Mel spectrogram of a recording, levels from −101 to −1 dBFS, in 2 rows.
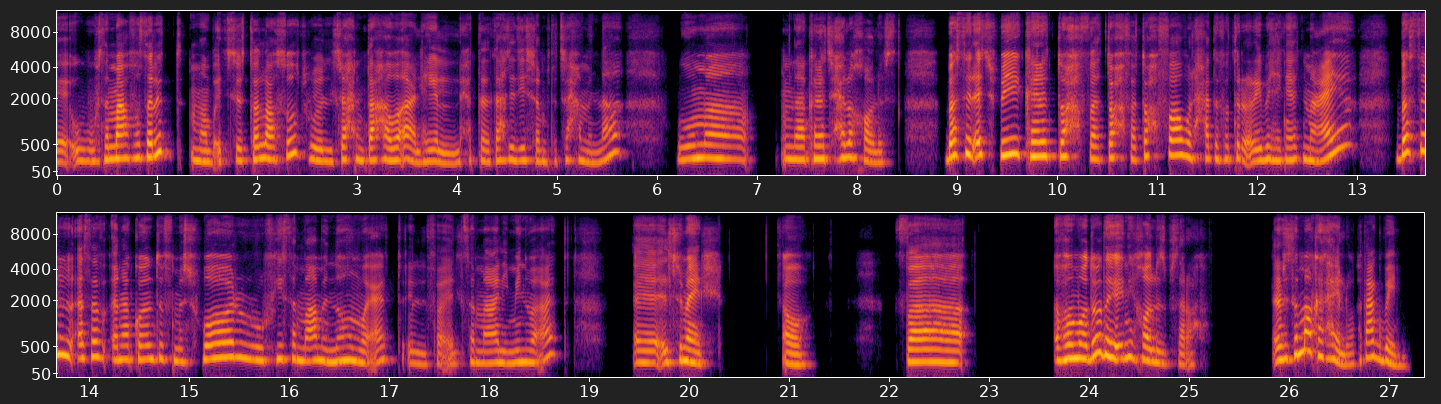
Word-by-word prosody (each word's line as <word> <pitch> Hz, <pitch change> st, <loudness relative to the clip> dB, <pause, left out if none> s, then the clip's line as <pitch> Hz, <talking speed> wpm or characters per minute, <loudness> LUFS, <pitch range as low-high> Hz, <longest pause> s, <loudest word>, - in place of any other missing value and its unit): وسماعة 230 Hz, +5 st, +2 dB
فصلت 320 Hz, +7 st, +1 dB
ما 200 Hz, -3 st, -1 dB
بقيتش 185 Hz, +1 st, -7 dB
تطلّع 230 Hz, +3 st, +1 dB
صوت، 300 Hz, +6 st, -3 dB
والشاحن 220 Hz, +1 st, -2 dB
بتاعها 220 Hz, +1 st, 0 dB
وقع 220 Hz, +1 st, +2 dB
اللي 185 Hz, 0 st, -6 dB
هي 200 Hz, +1 st, -2 dB
الحتة 185 Hz, +4 st, -7 dB
اللي 190 Hz, -, -6 dB
تحت 210 Hz, +1 st, -3 dB
دي 215 Hz, -1 st, -3 dB
عشان 200 Hz, -2 st, -5 dB
بتتشحن 210 Hz, +3 st, -9 dB
منّها، 220 Hz, -, -5 dB, 0.5 s
وما 235 Hz, -1 st, 0 dB, 0.3 s
ما 230 Hz, -1 st, 0 dB
كانتش 235 Hz, +1 st, 0 dB
حلوة 255 Hz, +2 st, 0 dB
خالص، 185 Hz, -7 st, -6 dB, 0.5 s
بس 285 Hz, +5 st, +4 dB
الHP 300 Hz, 0 st, +2 dB, 0.3 s
كانت 280 Hz, 0 st, +4 dB
تحفة، 255 Hz, -3 st, 0 dB
تحفة، 255 Hz, 0 st, -3 dB
تحفة، 285 Hz, +5 st, +1 dB
ولحد 245 Hz, -3 st, -2 dB
فترة 235 Hz, +2 st, -5 dB
قريّبة 210 Hz, +4 st, -1 dB
هي 210 Hz, -1 st, -1 dB
كانت 225 Hz, +2 st, -3 dB
معايا 225 Hz, -, +2 dB, 0.6 s
بس 340 Hz, +3 st, +2 dB
للأسف 310 Hz, -4 st, +1 dB
أنا 255 Hz, +1 st, +1 dB
كنت 265 Hz, +1 st, -2 dB
في 260 Hz, -2 st, -5 dB
مشوار 275 Hz, +7 st, +1 dB
وفي 260 Hz, -2 st, -1 dB
سماعة 245 Hz, -3 st, 0 dB
منهم 240 Hz, 0 st, +1 dB
وقعت، 245 Hz, +5 st, -5 dB
الف 190 Hz, -2 st, -9 dB
السماعة 205 Hz, +1 st, -5 dB
اليمين 210 Hz, +1 st, -1 dB
وقعت 320 Hz, -, -5 dB, 0.7 s
آآ، 210 Hz, -2 st, -1 dB
الشمال، 215 Hz, -2 st, +2 dB, 0.8 s
آه، 180 Hz, -2 st, -1 dB, 0.8 s
ف 225 Hz, -, -3 dB, 1.5 s
هو 255 Hz, +3 st, +6 dB
الموضوع 280 Hz, +5 st, +6 dB
ضايقني 295 Hz, -4 st, +4 dB
خالص 235 Hz, -6 st, +1 dB
بصراحة، 185 Hz, -1 st, -12 dB, 0.6 s
لأن 245 Hz, -, +4 dB
السماعة 365 Hz, +10 st, +4 dB
كانت 320 Hz, -3 st, 0 dB
حلوة 195 Hz, -10 st, -1 dB
كانت 245 Hz, +9 st, -6 dB
عجباني. 230 Hz, -, 0 dB
235 Hz, 140 wpm, -25 LUFS, 210-270 Hz, 1.5 s, هو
